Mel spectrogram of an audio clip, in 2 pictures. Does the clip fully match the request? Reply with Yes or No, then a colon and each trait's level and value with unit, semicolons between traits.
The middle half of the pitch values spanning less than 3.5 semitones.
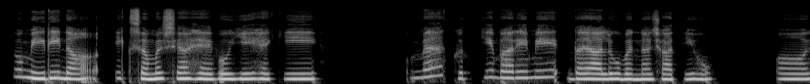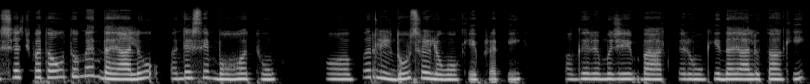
Yes: average, 2.8 semitones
